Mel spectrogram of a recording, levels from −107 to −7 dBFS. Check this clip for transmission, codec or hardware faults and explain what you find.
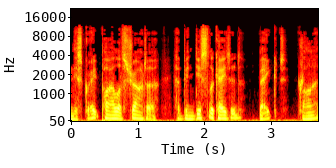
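One codec fault stands out. At 3.44 to 3.49 s, compressed frames were skipped: missing or rejected frames let the speech jump ahead about 0.3 s.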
